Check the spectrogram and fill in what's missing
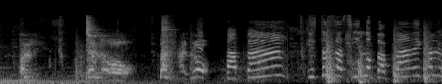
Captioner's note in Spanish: Latigazos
